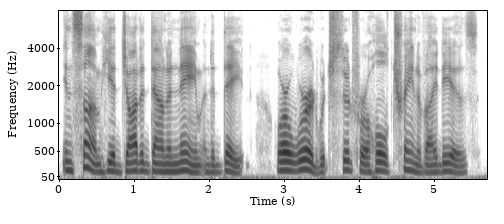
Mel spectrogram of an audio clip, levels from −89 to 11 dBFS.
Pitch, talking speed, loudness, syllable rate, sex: 140 Hz, 230 wpm, -18 LUFS, 4.8 syllables/s, male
